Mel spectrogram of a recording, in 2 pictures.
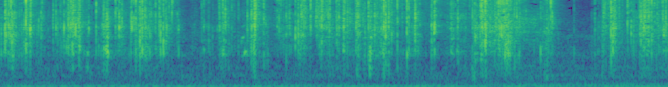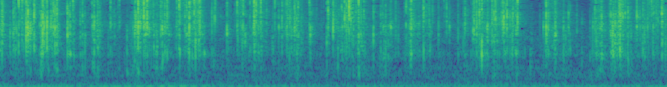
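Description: Plastic wrapping crinkles and rustles between fingers, close up.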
